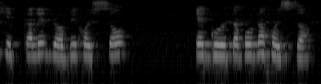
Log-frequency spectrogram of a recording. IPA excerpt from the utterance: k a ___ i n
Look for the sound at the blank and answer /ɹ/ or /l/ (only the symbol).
l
